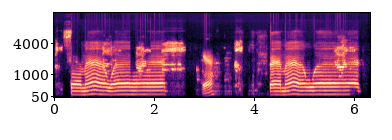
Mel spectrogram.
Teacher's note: ini ada hamas di huruf ta ya, huruf ta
